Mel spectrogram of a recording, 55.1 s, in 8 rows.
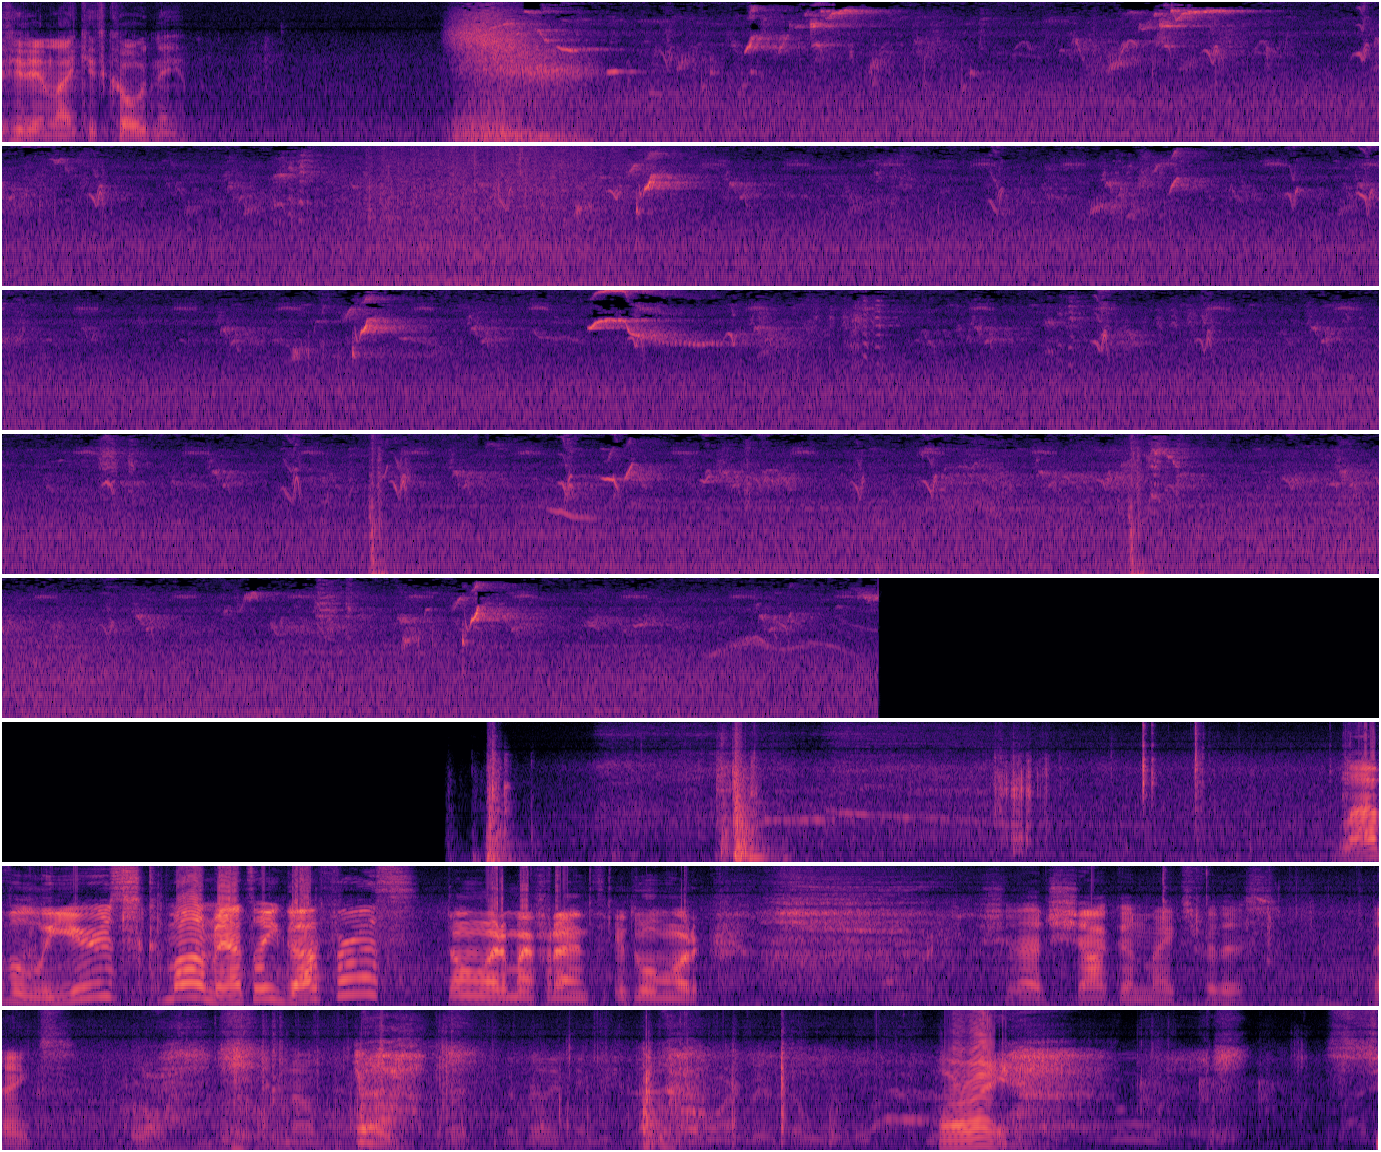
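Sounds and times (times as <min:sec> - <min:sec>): steady background noise: 0:00.0 - 0:31.9
birds chirping: 0:02.2 - 0:32.0, 0:37.3 - 0:55.0
sharp knocks: 0:22.5 - 0:22.8.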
